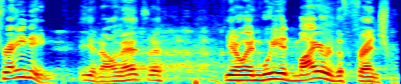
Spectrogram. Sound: audience laughing

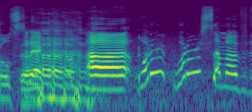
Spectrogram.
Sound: giggling

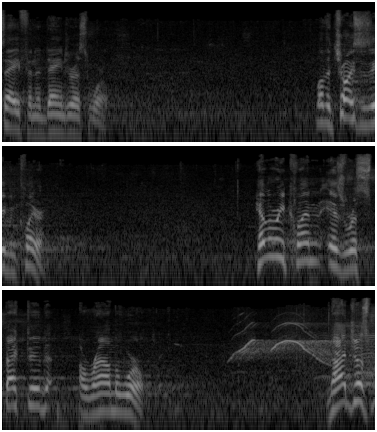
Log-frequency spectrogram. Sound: cheers & applause

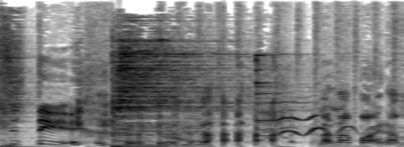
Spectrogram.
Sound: laughs

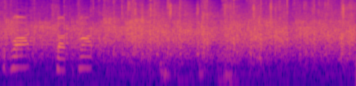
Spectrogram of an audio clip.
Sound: applause

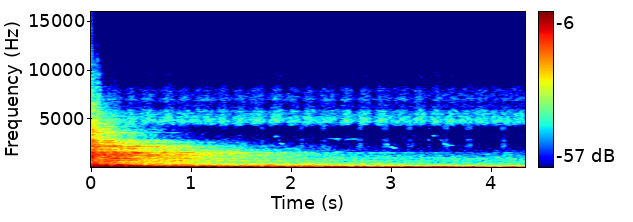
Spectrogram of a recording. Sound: crickets chirping

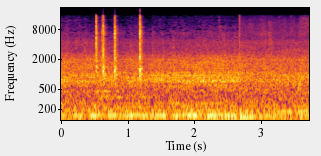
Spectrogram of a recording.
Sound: boat creaks

